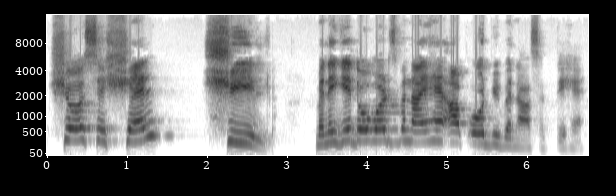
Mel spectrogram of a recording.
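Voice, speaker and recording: A woman teacher explains textbook exercises and reads English sentences slowly, word by word. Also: a little high. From Pakistan. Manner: switches between slow English reading and explanations in Hindi-Urdu. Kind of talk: recorded lesson explaining a textbook.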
